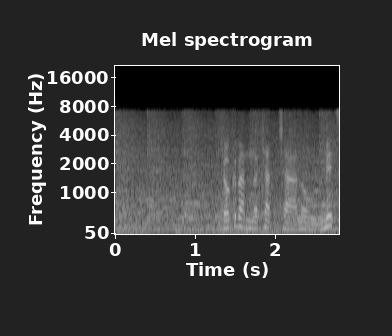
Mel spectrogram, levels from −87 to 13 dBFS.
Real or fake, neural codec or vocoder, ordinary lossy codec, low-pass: real; none; none; 7.2 kHz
